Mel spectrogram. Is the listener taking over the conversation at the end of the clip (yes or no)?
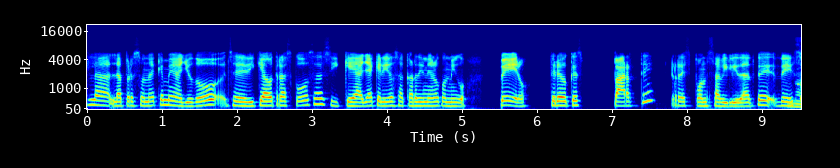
yes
